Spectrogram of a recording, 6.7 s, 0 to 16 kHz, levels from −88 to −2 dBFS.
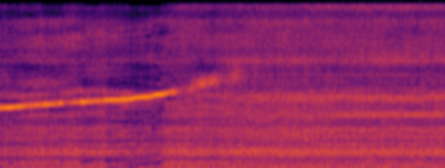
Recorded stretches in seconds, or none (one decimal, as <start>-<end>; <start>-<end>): none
